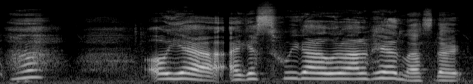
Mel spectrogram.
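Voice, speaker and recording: A woman's voice: high voice, animated, measured pace, fairly bright tone. A woman playing a groggy, hungover young slacker in a sitcom.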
